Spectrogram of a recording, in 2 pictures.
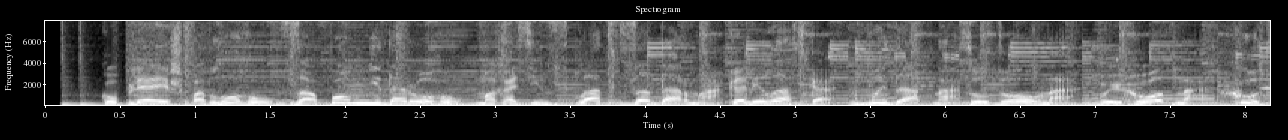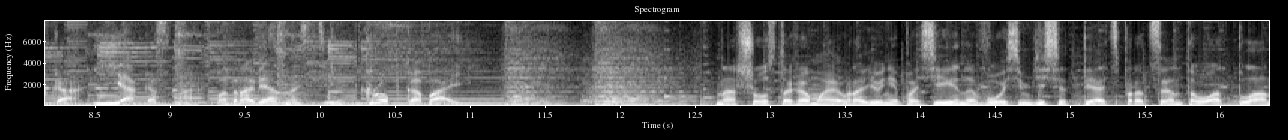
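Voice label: Belarusian language voice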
